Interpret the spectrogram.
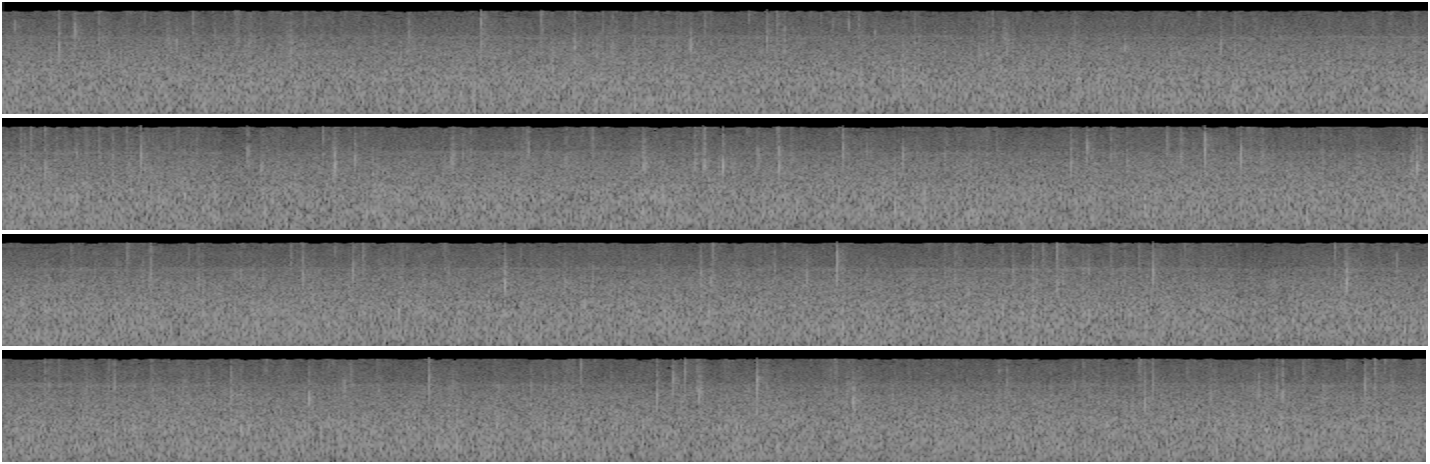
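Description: Steady heavy rain: an even hiss of rainfall with scattered crisp drop ticks.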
